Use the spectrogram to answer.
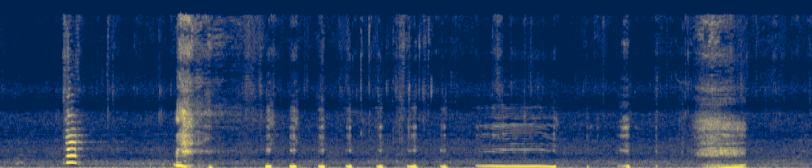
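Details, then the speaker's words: A goose with hiccups: a quick run of short, sharp hiccup-like chirps between a few longer honks, described as not a normal goose sound. "that's a goose believe it or not making that noise it's the hiccups i paused it right when it did it again"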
